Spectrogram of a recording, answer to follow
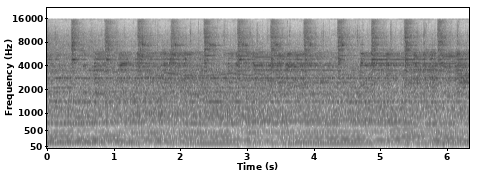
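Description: Live rock band playing a short instrumental passage between sung lines: sustained chords over a steady drum beat of about two hits a second.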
